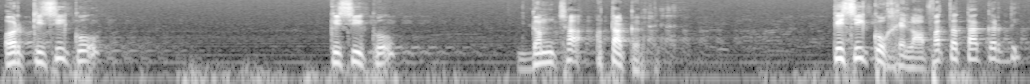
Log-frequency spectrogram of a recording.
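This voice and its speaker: A man giving a sermon to a stage audience, chanting repeated phrases and calling out for the crowd to answer, often breaking into stretched-out shouts. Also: fairly high pitch, very animated, drawn-out words, long pauses. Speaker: religious speaker.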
